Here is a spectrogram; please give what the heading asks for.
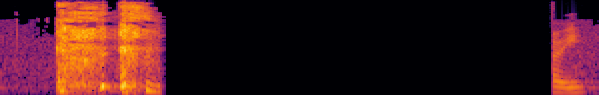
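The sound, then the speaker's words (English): Someone clears their throat in a short, two-part raspy burst, followed by silence and then a brief voiced sound a few seconds later. “No, I don't need water. I just had a frog in my throat.”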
